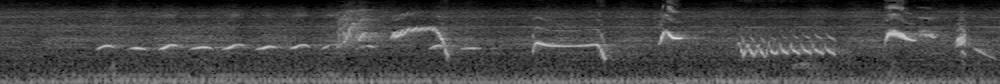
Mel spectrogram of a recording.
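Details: Black-winged starling in tutor song for lazy singers: a soft warbled run of rising notes, a few loud upslurred whistles and squeals, and a brief grating rattle between them.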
